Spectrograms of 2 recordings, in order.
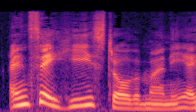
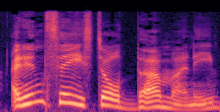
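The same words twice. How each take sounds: First: The word "he" carries the main stress. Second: The word "money" carries the main stress. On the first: Someone else probably took it. "I think someone else took it" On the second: Something other than the money was taken. "but rather some"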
